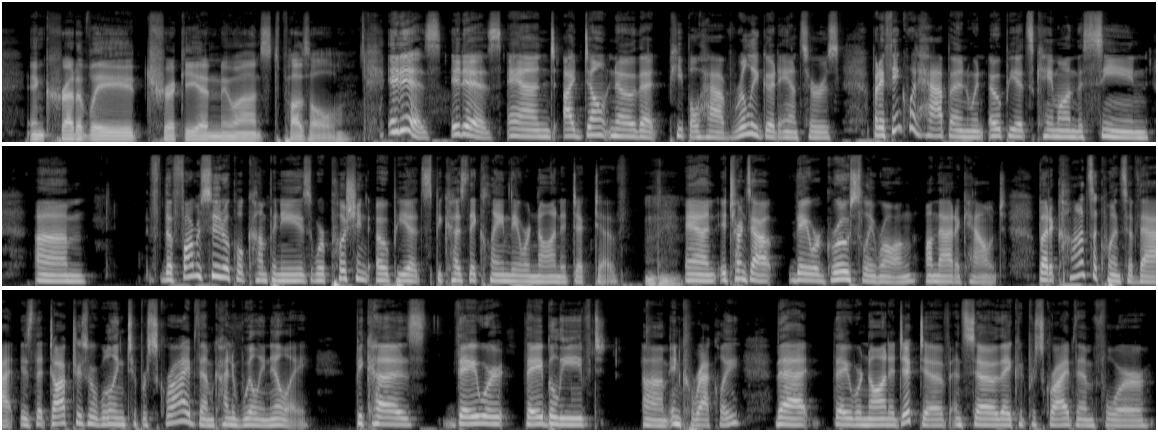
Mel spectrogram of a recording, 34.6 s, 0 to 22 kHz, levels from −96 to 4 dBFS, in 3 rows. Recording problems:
none

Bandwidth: 16 kHz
